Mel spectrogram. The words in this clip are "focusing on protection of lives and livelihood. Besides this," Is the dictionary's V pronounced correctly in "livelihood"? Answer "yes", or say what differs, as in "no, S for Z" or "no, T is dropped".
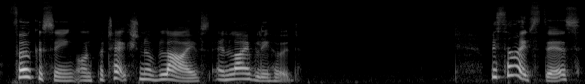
yes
